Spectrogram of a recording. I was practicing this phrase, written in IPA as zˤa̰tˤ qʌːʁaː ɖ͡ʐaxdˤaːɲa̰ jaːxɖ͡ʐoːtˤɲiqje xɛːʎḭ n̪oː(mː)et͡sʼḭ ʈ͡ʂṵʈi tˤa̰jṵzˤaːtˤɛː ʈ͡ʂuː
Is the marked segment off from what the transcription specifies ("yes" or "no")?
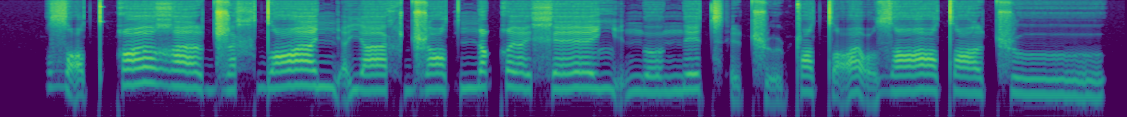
yes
